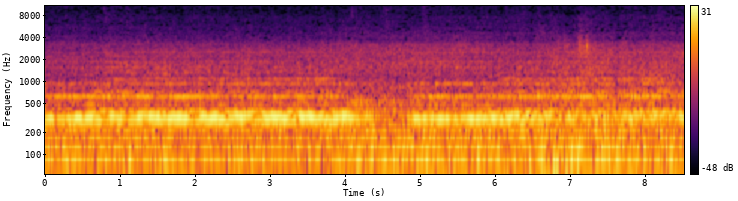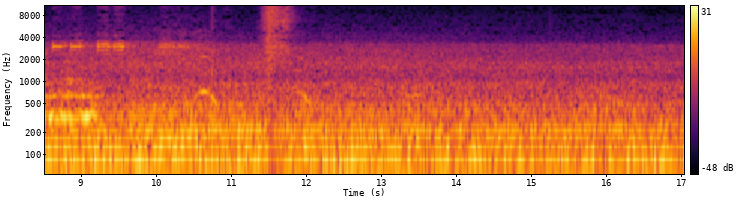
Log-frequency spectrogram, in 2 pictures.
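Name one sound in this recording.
A diesel-electric multiple unit train rumbles along the rails.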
